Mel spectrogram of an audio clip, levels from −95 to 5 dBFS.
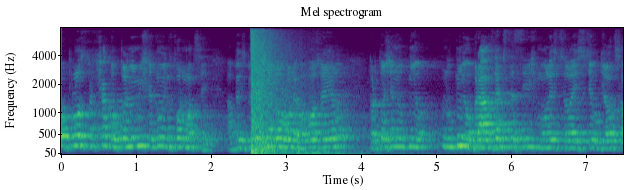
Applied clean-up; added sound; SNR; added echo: none; Gunshot, gunfire; 9 dB; reverberation time 1.0 s.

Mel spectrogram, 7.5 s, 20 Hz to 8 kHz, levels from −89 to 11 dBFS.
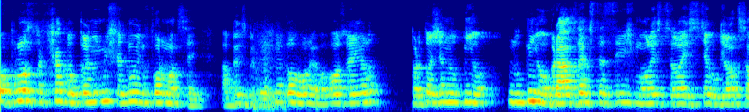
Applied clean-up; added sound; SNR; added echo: neural mask model DeepFilterNet 3.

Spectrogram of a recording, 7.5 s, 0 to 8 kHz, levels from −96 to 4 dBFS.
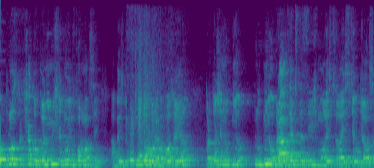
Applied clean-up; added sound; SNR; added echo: neural separator model SepFormer DNS4.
